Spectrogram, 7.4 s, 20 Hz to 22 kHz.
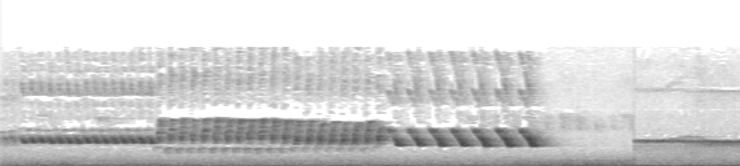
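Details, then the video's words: Happy white dominant canary in song, 2019, delivering fast rolling trills in blocks that shift pitch every second or two, a sharp stuttering phrase near five seconds, then a thin sustained whistle. "White dominant canary singing"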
